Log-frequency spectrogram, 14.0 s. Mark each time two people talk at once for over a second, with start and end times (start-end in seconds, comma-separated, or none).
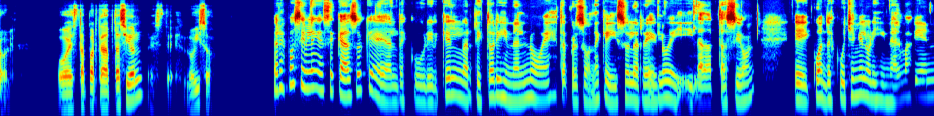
none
